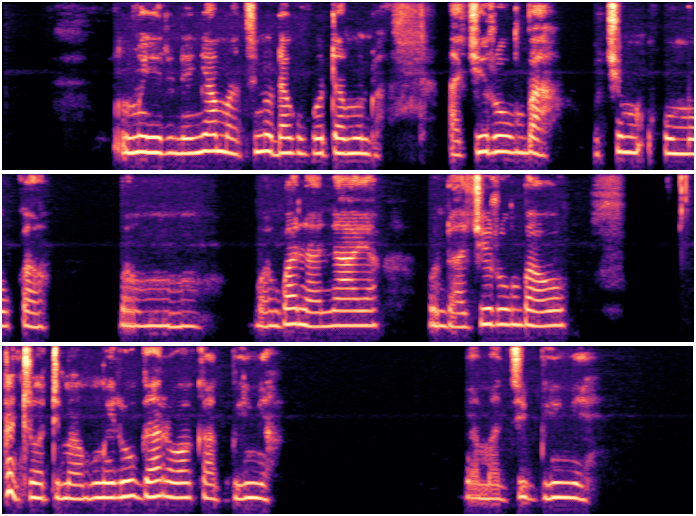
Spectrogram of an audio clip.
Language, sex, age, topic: Ndau, female, 25-35, health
